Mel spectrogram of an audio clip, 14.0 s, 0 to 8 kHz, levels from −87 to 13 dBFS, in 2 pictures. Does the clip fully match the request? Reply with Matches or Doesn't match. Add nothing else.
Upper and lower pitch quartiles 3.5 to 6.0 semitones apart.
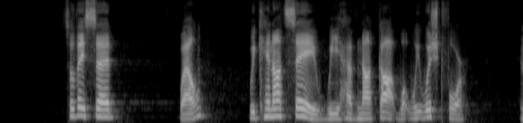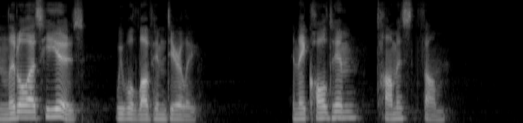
Matches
